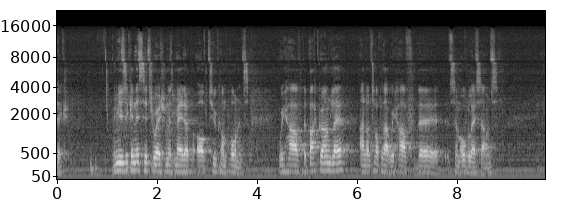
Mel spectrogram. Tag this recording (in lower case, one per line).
speech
